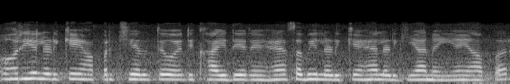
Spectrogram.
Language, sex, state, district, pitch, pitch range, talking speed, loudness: Hindi, female, Haryana, Rohtak, 225 Hz, 215-235 Hz, 225 wpm, -13 LUFS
